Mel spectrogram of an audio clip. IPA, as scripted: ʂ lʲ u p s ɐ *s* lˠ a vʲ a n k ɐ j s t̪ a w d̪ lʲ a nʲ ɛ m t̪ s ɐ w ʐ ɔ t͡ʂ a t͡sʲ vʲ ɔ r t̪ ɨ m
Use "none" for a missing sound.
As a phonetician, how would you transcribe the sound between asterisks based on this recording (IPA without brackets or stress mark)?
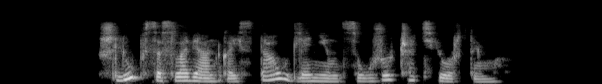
s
